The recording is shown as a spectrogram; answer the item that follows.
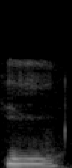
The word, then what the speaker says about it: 有: 台语的有发音乍听起来却像是汉语的无，念作乌。最近似汉语的音是乌鸦的乌，但要把这个字搭配鼻音念成短音。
